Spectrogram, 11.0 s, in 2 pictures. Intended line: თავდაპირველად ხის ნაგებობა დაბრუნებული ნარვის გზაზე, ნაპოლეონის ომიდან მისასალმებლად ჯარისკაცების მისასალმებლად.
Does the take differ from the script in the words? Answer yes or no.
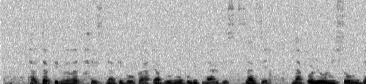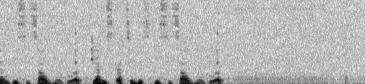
no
